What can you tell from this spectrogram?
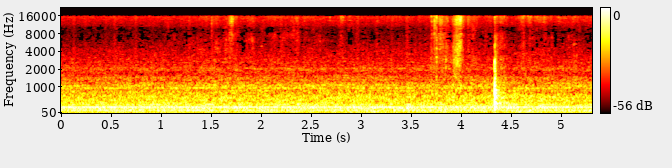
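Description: Steady low electrical hum, with a few faint ticks and one sharp clink about four seconds in as gloved hands handle a small glass jar of tinted lacquer and its bottles.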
